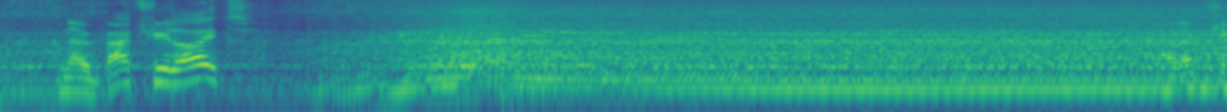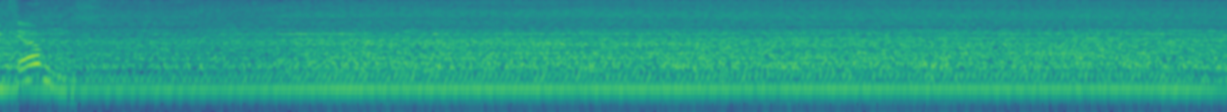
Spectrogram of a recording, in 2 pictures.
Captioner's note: engine noise, bearing noise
